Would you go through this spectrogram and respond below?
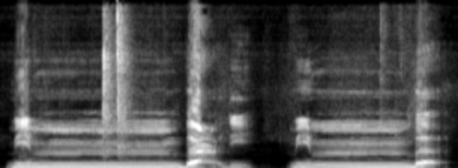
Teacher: Nah, berarti di sini dirubah bunyinya dari nun menjadi huruf mim ketika bertemu dengan huruf ba. Apabila ada nun mati bertemu dengan ba, suara nunnya dirubah menjadi suara mim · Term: iklab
